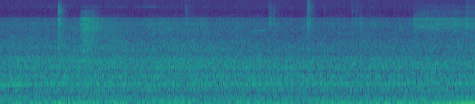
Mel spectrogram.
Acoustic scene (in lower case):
residential area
